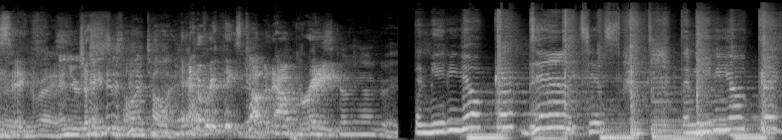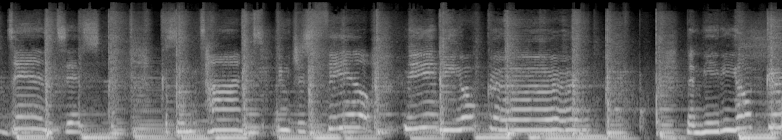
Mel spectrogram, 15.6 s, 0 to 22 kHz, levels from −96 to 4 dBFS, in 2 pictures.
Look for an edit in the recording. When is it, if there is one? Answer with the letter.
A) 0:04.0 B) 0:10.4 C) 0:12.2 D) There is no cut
A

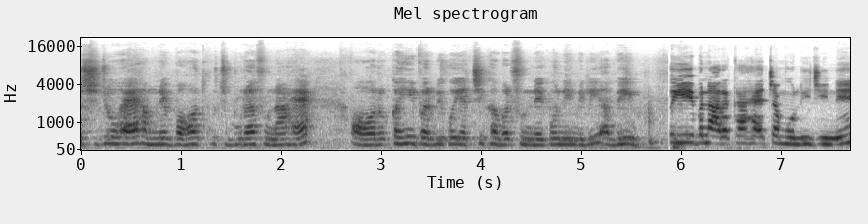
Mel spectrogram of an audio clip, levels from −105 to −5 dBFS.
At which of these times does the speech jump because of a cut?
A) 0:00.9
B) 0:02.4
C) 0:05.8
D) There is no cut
C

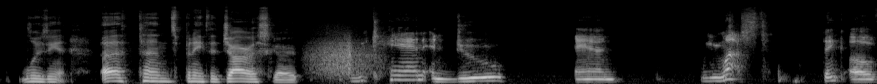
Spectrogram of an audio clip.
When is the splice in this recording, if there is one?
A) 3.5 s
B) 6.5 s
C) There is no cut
A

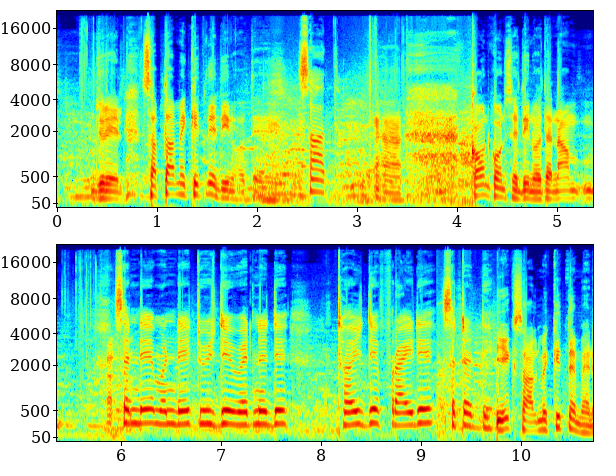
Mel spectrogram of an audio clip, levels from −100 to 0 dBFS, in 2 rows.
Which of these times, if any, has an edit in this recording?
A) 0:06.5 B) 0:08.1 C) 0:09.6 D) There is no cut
C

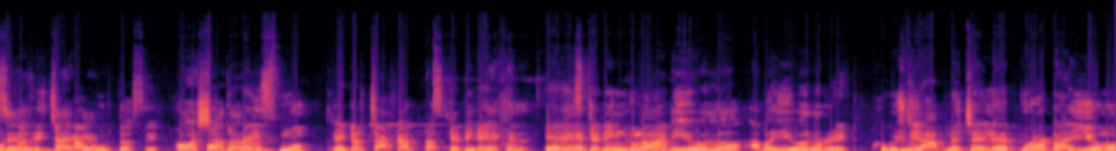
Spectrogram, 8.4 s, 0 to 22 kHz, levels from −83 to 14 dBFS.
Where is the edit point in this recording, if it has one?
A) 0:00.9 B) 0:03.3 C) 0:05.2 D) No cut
B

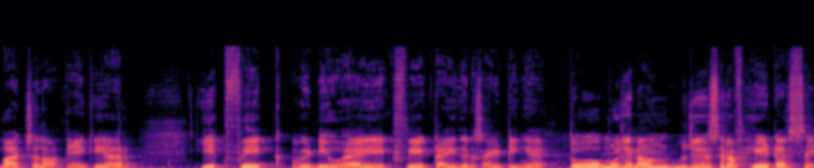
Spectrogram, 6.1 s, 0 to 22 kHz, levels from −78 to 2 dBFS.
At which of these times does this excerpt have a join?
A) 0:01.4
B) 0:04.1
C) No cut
B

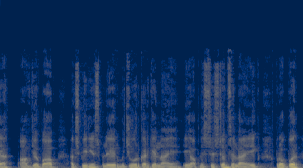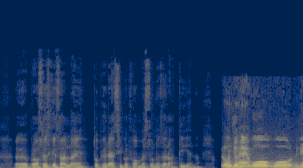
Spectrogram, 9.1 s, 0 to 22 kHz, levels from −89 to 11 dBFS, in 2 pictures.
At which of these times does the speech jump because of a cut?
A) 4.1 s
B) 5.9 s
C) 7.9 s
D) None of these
C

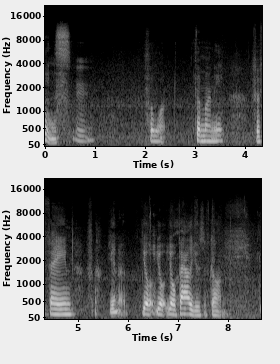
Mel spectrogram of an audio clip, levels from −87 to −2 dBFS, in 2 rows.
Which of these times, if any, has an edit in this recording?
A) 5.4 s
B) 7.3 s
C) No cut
C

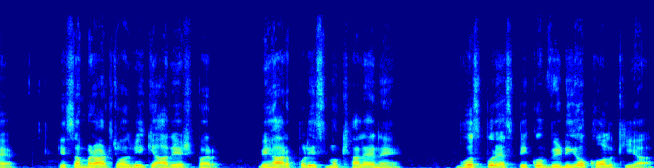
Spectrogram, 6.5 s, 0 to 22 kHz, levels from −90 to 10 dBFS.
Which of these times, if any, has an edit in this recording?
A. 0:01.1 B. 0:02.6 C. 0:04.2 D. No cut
A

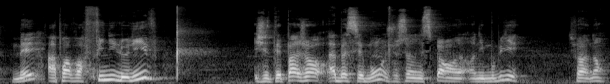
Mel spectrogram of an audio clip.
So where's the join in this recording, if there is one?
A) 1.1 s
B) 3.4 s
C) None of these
C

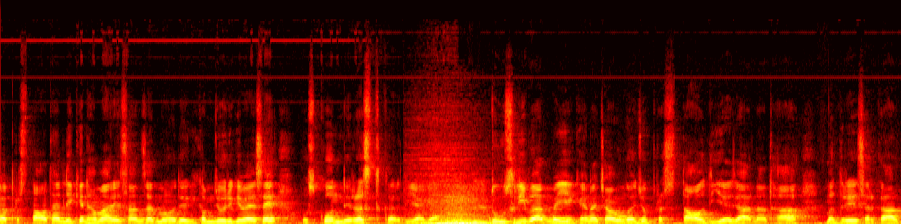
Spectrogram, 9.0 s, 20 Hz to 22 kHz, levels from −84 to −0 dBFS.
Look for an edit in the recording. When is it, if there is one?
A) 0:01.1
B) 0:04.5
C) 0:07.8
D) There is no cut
B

